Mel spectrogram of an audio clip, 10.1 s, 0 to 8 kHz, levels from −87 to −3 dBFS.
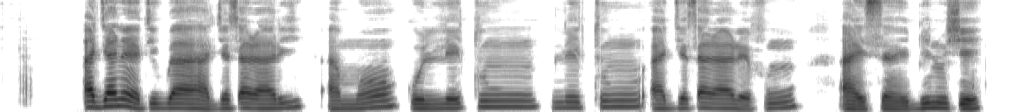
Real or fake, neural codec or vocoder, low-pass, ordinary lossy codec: real; none; none; none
